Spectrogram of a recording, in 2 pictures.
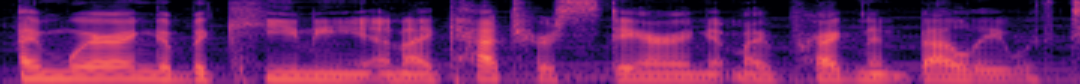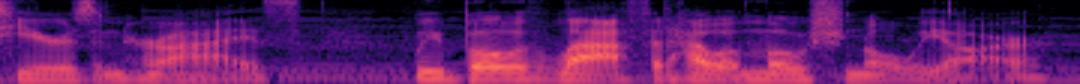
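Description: A woman's voice: low-pitched, little pitch movement, brisk, creaky, soft background music. A woman hosting a podcast, narrating a personal story in a reflective, intimate way.

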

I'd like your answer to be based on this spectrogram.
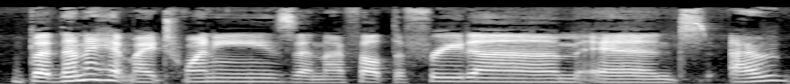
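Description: A woman in her thirties, a guest in a casual interview, candid and quick to laugh. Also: fairly low pitch, fairly bright tone, smooth. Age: 30s.

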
